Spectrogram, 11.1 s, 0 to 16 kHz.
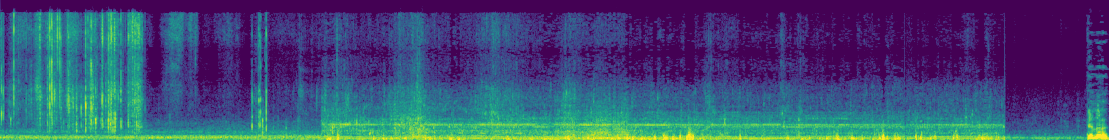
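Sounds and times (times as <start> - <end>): electric motor whine: 3.2 - 10.1
water noise: 3.2 - 10.1
wind buffeting microphone: 3.2 - 10.1.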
